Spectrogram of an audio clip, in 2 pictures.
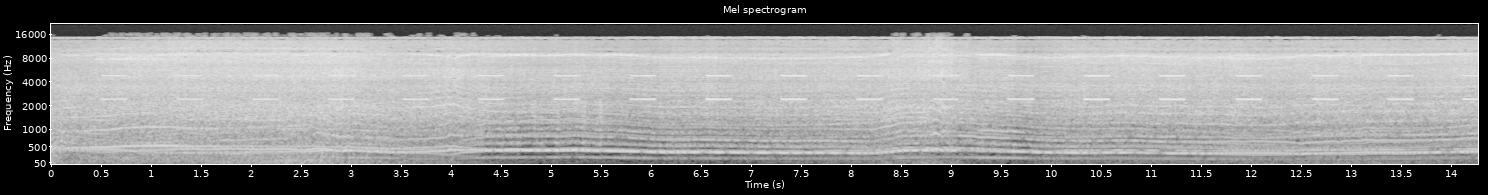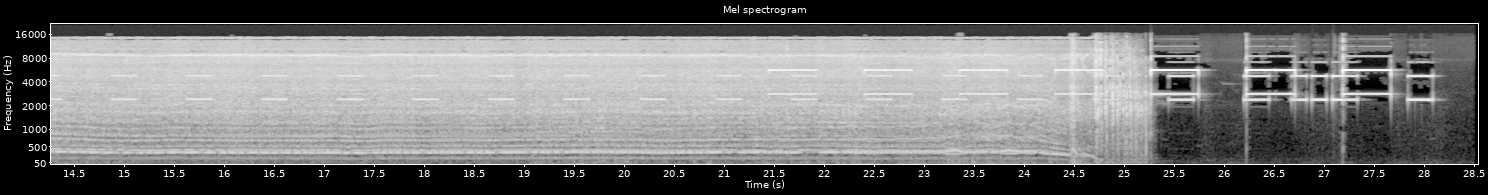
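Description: ZMR 250 racing quadcopter's brushless motors (2300 kV, 5-inch props) whining as heard from the onboard camera, the pitch rising and falling with throttle. About 25 seconds in they cut off abruptly as the quad lands. Short high electronic beeps, faint under the motors, then come through clearly in a quick pattern.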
